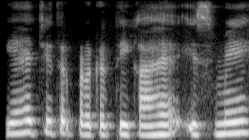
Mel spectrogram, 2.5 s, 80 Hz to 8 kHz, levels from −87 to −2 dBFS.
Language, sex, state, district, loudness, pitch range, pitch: Hindi, female, Haryana, Jhajjar, -14 LUFS, 200-230 Hz, 215 Hz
